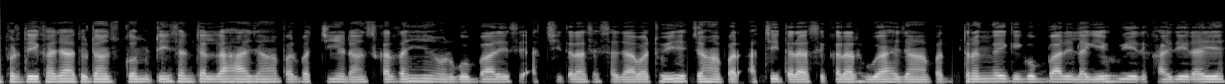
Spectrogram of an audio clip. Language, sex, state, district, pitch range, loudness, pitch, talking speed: Hindi, male, Chhattisgarh, Bilaspur, 120-125 Hz, -18 LUFS, 125 Hz, 215 wpm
